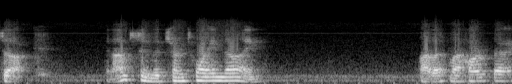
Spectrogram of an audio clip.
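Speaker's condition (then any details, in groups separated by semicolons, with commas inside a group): No condition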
